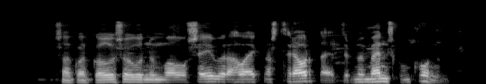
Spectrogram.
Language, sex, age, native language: Icelandic, male, 30-39, Icelandic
